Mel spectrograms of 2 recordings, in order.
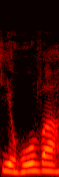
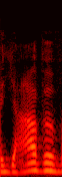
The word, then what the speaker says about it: Jahwe: Zumal auf Hebräisch ist bloß so ein Vier-Buchstaben-Wort, J-H-W-H. Und man streitet sich bis heute irgendwie, wie es genau ausgesprochen wird. Bin ziemlich sicher, dass es wahrscheinlich nicht Jehova heißt, wie die gleichnamigen Zeugen das immer irgendwie sagen, sondern dass es wahrscheinlich eher Jahwe war, die Aussprache.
